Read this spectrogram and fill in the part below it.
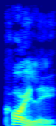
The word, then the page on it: coyly: anglais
